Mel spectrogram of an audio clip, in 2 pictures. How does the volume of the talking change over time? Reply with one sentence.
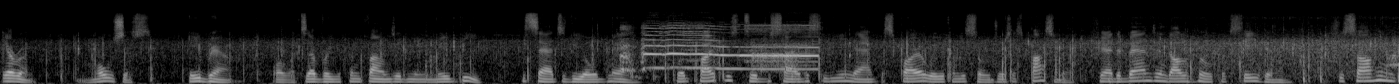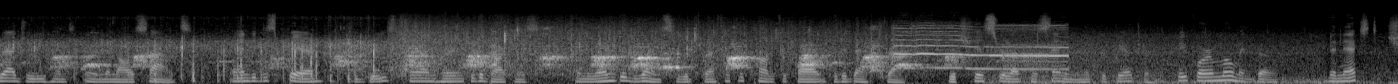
The loudness of the talking stays about the same.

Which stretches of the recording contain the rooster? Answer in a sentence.
The rooster can be heard from 6.2 to 8.2 s and from 22.6 to 24.7 s.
